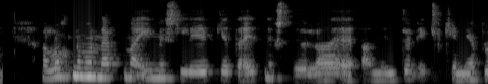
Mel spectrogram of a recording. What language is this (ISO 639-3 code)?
isl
